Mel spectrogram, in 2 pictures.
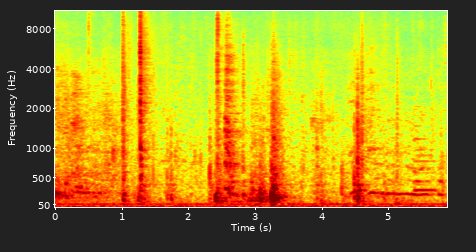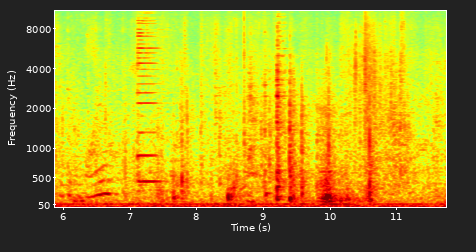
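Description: Music stands and instruments knock and thump on a wooden stage.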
